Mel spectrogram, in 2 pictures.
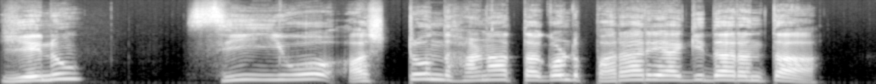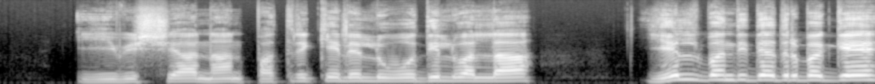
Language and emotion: Kannada, surprised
